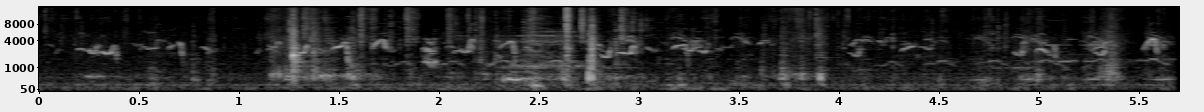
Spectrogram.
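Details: Francolin chicks, the Indian teetar, chirping in thin high peeps and little wavering twitters, several per second, with a burst of rustling and clatter near the start and faint low hum.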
